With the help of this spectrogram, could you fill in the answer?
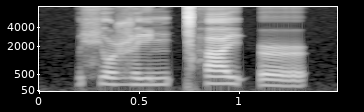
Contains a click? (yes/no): yes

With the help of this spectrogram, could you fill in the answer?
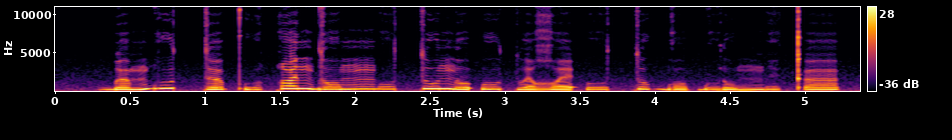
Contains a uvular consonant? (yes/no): yes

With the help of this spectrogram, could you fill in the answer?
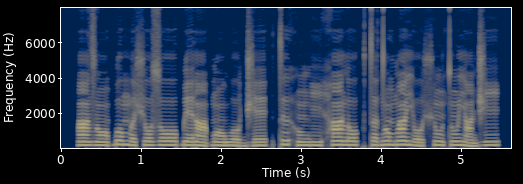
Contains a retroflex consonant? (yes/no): no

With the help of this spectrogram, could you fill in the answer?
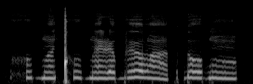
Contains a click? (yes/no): yes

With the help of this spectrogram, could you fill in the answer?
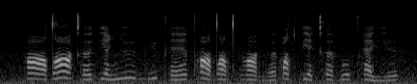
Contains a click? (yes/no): no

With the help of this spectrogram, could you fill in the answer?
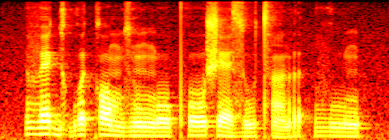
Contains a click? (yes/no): no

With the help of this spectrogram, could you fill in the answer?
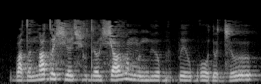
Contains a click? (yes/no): no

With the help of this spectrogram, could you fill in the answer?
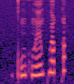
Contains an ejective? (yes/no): yes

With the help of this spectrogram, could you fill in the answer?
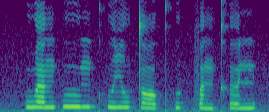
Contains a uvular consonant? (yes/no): no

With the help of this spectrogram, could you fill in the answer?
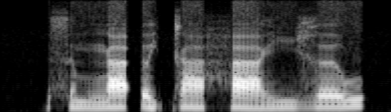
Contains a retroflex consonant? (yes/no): no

